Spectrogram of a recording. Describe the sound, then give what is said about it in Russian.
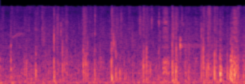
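A dog runs through residential courtyards, its footsteps a quick, irregular patter of many light impacts over a constant background hiss, with no clear pauses. “Собака бежит через дворы.”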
